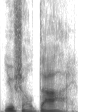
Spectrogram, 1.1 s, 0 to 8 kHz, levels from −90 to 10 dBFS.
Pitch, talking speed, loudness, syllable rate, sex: 95 Hz, 170 wpm, -19 LUFS, 3.4 syllables/s, male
